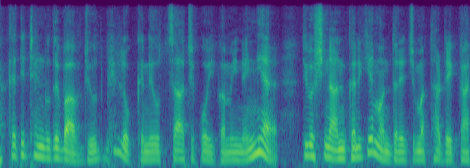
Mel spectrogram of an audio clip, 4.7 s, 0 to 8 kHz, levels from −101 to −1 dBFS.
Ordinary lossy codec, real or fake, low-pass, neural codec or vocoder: none; fake; 7.2 kHz; codec, 16 kHz in and 24 kHz out, 0.6 kbps, FocalCodec, streaming, 4096 codes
